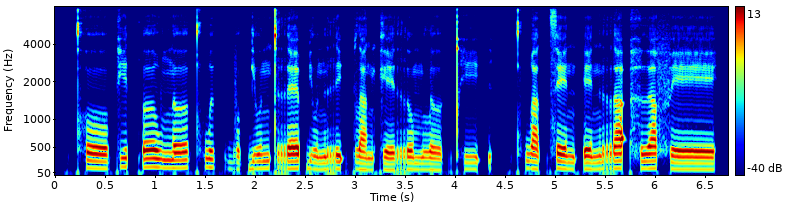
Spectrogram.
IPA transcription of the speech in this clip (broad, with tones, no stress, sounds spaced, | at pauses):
kʰ oː˨˩ k i˦˥ t̚ ʔ ɤː˥˩ w n ɤː˦˥ kʰ w ɯ˥˩ k̚ b o˨˩ k̚ j u˦˥ n t r ɛː˦˥ p̚ j u˩˦ n r i˦˥ ʔ p l a˨˩ n k eː˩˦ r o˧ m l ɤː˨˩ k̚ pʰ i˥˩ ʔ | kʰ w a˨˩ t̚ s e˨˩ n ʔ e˩˦ n r a˦˥ ʔ h ɯ˦˥ a̯ f eː˧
